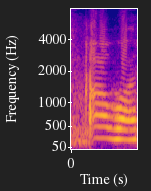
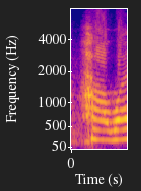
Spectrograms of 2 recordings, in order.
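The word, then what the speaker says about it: hour: okay, वैसे ही आवर, हम बोलते हैं आवर, 1 आवर, 2 आवर, आवर, तो यहाँ पे ये जो एच पहले तो साइलेंट ही है, आवर बोलते हैं हम लोग, हावर नहीं बोलते, आवर, ओ का साउंड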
